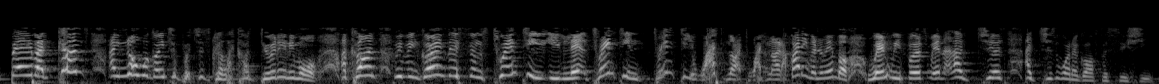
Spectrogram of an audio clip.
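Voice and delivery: loud, high, laughing rant; outburst. Retold or imitated. Wife to husband, bursting out about the steakhouse. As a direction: blurt it all out, half laughing. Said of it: "I just let it out".

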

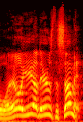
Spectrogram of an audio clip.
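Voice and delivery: high, loud Southern drawl on yeah and summit; southern accent. Retold or imitated. Southern hiker at the summit, loud Southern accent. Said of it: "a guy with a southern accent go".

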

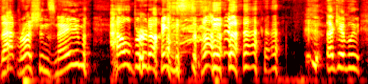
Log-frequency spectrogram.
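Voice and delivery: slow, laughing through the words. Real, not acted. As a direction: drag it out while laughing. Laughing joke aside.

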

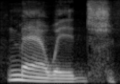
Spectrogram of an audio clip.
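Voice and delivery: drawn-out speech-impeded clergyman; Princess Bride priest. Acted. Riffing on the word marriage, mock priest voice.

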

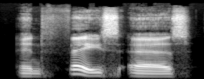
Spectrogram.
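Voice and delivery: ordinary talk

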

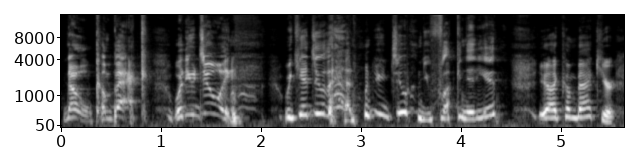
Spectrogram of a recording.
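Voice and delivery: high-pitched mock yell, laughing; half-laughing imitation of a panicked buddy; frantic calling back. Acting out buddy calling Bronson back.

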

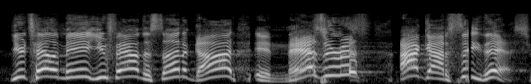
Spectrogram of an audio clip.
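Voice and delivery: loud, slow, scoffing disbelief; incredulous scoff. Retold or imitated. Nathanael scoffing at the news from Nazareth, loud and incredulous. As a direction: sneer at the idea like a doubter. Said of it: "That redneck podunk place".

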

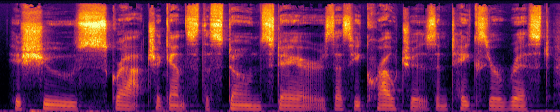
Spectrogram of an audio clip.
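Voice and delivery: ordinary delivery, nothing marked

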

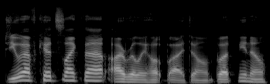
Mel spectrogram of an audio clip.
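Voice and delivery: usual speaking voice

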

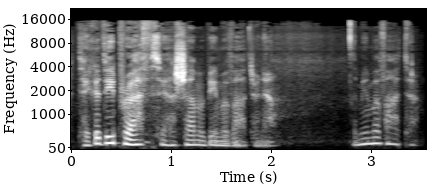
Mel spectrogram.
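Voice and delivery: soft, low murmured prayer; steady yourself under your breath, softly; calming self-talk. Pretend. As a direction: take it quietly, almost to yourself. Voices wife's private prayer.

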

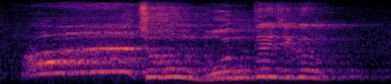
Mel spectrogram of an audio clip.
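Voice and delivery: high-pitched mock indignation; envious outburst. Failed student hearing of cousin's admission, envious outburst. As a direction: burst out high, acting jealous and put out. Acted envy at cousin's success.

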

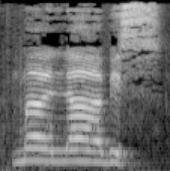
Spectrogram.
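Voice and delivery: Malabis drawn out very slowly: ma-la-bis; slowly spelled-out word. Shown as a demonstration. Teacher repeating Malabis slowly so the class hears the sound. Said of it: "the sound of the word".

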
